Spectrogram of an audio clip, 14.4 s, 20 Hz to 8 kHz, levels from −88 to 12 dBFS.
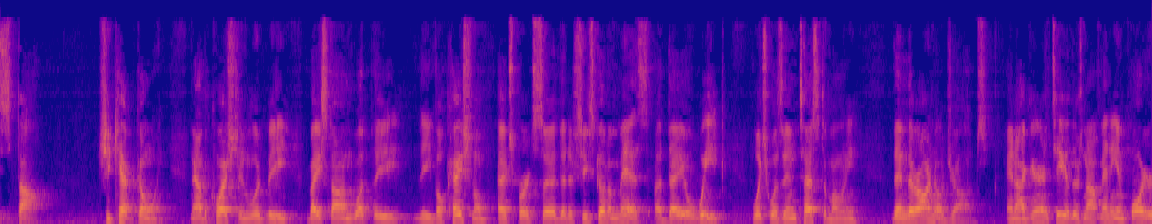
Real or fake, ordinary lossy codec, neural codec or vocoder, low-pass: fake; MP3, 48 kbps; codec, 44.1 kHz, 7.8 kbps, Pupu-Codec; 7.2 kHz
